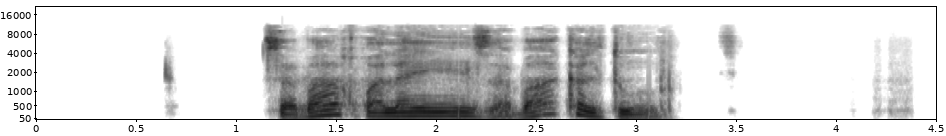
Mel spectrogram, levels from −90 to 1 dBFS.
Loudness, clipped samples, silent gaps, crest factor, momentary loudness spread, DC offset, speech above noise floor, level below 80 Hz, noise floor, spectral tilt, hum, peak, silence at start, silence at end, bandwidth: -13 LUFS; under 0.1%; 0.72-1.13 s, 3.28-3.41 s; 16 dB; 7 LU; under 0.1%; over 78 dB; -48 dBFS; under -90 dBFS; -5 dB/octave; none; 0 dBFS; 0.65 s; 1 s; 11.5 kHz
